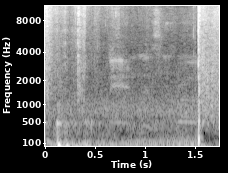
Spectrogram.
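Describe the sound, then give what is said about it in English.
Gunshots fired by police at a man holding a hatchet: two sharp, crisp cracks about a second and a half apart, fairly faint against a quiet background. “Oh my god. Headshot! 1033, shots fired.”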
